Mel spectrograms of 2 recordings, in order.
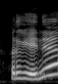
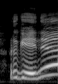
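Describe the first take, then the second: No difference in how they are said.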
